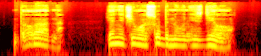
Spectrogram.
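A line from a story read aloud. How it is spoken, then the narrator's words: Hoarse, anger forgotten. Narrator (Russian): прохрипел, забыв о своей недавней злости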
